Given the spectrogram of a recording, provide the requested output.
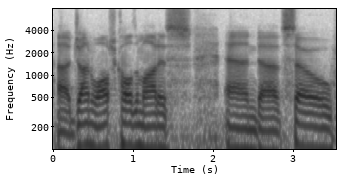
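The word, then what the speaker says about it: Ottis: John Walsh calls him Otis and uh so it is pronounced often both ways but Otis I believe is the correct way well go tell us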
